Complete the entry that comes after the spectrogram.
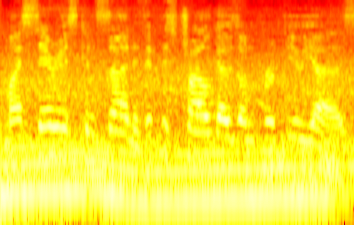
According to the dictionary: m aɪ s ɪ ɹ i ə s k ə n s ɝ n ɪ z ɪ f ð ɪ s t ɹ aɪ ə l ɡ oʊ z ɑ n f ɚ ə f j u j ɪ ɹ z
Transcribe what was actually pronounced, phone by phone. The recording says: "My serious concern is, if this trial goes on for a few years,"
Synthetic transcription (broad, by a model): m aɪ s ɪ ɹ i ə s k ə n s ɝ n ɪ z ɪ f ð ɪ s t ɹ aɪ ə l ɡ oʊ z n f ɚ ə f j u j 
